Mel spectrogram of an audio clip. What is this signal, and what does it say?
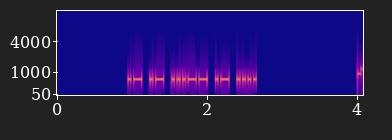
Morse code, heard as a keyed tone, about 33 wpm, 700 Hz. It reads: AA3AH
